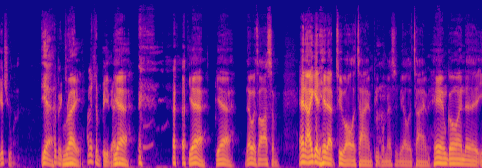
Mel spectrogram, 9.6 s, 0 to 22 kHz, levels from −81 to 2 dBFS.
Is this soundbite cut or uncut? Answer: uncut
